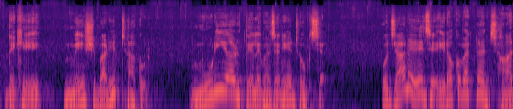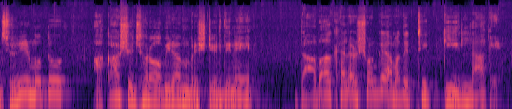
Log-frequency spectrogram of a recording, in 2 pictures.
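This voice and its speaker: An actor playing a detective's good-humoured friend, narrating a radio drama in an expressive, wry, conversational way. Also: male voice, mid-range voice, measured pace, husky, exaggerated voice. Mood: good-humoured, animated.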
